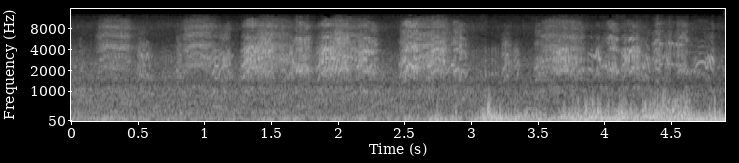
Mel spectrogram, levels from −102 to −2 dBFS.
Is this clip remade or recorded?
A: recorded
